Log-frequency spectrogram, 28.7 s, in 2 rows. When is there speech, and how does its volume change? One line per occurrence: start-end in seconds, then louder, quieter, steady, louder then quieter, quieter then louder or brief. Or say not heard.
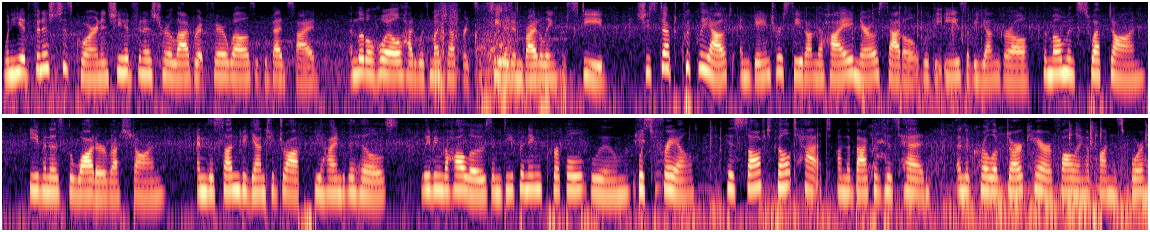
0.0-28.6 steady.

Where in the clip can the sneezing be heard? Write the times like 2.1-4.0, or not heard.
5.4-6.2, 22.2-22.6.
